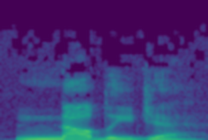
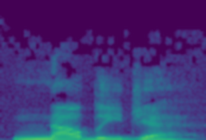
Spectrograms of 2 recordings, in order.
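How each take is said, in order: No difference in how they are said.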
